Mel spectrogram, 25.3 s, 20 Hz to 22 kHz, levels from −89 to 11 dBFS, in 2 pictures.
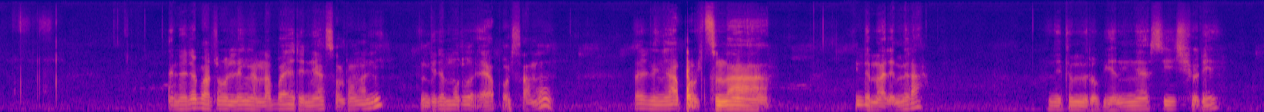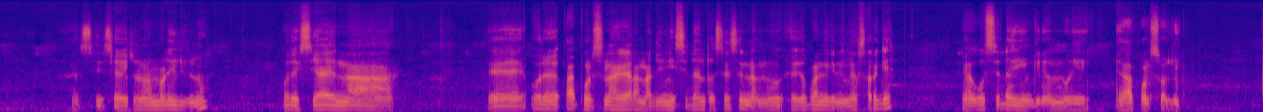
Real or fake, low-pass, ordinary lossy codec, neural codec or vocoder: fake; none; none; codec, 44.1 kHz, 2.6 kbps, SNAC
